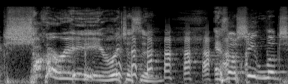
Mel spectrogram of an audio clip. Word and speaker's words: Sha'Carri: Again, we say all the time, if you can say Corsesi and all these other Vankoswaski, you can pronounce Sha'Carri.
